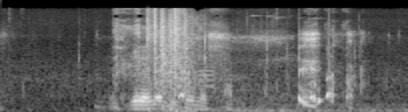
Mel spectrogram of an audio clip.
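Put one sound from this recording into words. Gunfire rings out in short bursts.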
